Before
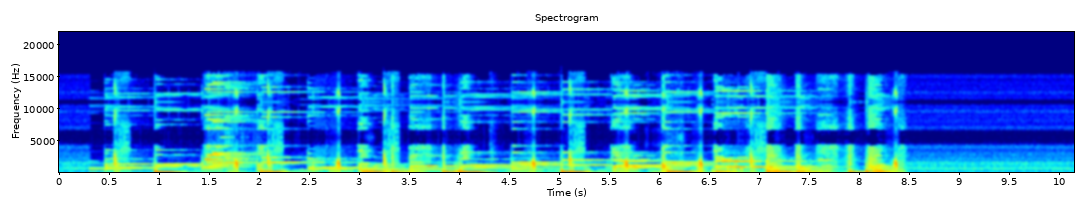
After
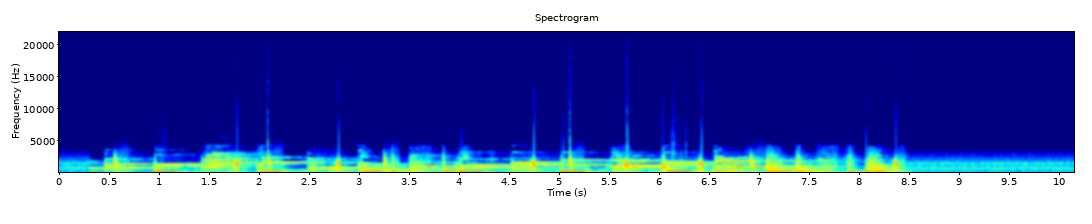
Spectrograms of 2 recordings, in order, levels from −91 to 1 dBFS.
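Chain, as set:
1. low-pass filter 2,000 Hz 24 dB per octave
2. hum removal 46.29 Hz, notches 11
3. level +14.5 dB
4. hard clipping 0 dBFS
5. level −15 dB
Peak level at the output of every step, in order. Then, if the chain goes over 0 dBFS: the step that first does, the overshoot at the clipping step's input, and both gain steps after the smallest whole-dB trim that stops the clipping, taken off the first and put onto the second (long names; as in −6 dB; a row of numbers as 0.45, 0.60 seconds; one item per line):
−10.5, −11.0, +3.5, 0.0, −15.0 dBFS
step 3, 3.5 dB
step 3 +10.5 dB, step 5 −11 dB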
